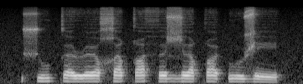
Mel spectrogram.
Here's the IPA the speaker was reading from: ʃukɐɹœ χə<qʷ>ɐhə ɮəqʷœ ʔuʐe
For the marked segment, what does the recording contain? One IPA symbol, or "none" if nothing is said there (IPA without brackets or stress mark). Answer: q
